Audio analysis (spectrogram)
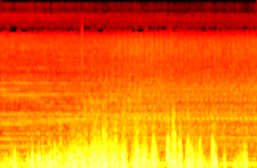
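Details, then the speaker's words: York AC outdoor unit fan motor buzzing, not turning until the blade is spun with a screwdriver, motor ruled out: low electrical hum with uneven thumping; failed run capacitor. "Alright, so that's telling me right there that it's my run capacitor. That's bad."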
